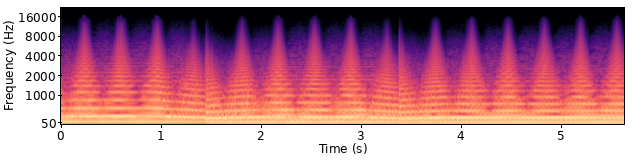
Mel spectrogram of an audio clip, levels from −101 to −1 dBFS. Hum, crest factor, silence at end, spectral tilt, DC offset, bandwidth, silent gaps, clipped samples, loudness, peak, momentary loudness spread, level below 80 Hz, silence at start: none; 8 dB; 0 s; -9 dB/octave; under 0.1%; 7.4 kHz; none; under 0.1%; -9 LUFS; 0 dBFS; 1 LU; -16 dBFS; 0 s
